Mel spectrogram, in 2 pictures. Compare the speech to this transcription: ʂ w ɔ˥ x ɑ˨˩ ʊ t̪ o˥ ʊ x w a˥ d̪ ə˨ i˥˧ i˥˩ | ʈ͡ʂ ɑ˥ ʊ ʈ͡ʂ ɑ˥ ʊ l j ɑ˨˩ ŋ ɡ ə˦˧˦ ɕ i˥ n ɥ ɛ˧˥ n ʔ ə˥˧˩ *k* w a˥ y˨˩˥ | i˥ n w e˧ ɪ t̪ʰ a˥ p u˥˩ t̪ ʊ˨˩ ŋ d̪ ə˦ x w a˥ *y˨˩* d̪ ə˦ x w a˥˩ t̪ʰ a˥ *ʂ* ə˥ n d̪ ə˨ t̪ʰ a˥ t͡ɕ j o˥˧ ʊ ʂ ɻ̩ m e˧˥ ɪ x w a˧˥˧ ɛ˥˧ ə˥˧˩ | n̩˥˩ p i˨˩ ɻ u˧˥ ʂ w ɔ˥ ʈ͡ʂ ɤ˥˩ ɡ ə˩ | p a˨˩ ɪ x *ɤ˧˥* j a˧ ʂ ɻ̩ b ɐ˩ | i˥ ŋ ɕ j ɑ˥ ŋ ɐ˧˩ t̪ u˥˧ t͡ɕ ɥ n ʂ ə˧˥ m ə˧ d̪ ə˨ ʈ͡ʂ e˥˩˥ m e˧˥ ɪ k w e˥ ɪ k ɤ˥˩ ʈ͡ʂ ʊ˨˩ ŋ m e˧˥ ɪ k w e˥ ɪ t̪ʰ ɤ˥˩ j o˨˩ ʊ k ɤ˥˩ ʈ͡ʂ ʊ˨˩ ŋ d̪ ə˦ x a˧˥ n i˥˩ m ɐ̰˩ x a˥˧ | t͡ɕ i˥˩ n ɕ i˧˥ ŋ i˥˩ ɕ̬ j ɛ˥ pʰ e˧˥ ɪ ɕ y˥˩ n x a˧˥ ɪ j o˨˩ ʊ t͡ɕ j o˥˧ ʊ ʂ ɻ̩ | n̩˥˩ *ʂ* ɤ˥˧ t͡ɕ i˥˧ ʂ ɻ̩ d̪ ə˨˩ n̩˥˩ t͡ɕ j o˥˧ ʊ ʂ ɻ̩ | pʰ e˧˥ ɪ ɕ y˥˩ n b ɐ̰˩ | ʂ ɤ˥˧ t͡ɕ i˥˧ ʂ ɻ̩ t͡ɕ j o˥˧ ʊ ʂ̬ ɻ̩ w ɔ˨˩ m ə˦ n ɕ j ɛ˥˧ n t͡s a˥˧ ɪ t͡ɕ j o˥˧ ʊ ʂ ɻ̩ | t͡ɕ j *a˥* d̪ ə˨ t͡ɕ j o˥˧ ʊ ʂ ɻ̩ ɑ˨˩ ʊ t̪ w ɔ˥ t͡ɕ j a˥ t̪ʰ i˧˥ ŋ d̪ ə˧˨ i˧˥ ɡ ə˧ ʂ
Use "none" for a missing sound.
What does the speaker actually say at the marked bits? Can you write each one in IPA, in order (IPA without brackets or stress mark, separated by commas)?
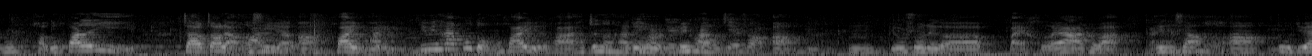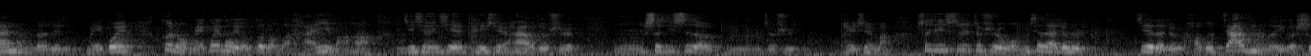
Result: x, y˨˩, ʈ͡ʂ, ɤ˧˥, ʂ, ɛ˥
